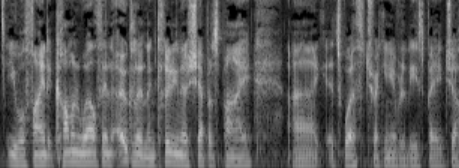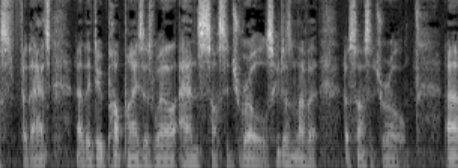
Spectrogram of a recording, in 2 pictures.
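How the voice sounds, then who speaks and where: Deep-voiced English man with many uhs. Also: moderate pace. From England. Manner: rambling, many filler uhs. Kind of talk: casual recommendations list.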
